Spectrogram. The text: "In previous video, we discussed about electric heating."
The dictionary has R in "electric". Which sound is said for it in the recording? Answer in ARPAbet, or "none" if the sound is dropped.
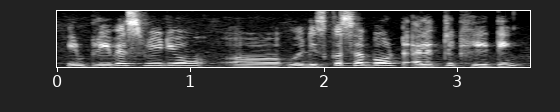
R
